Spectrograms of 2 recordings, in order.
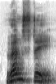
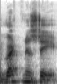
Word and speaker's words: Wednesday: laughed inant number five wednesday yes don't say wetness day it's wrong vanston Wednesday yes well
